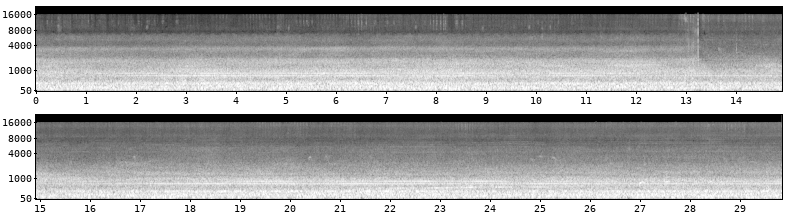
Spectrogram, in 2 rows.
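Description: Rolls-Royce Trent 7000 turbofans of an Airbus A330-900neo at taxi power, heard from afar as a steady rumble with a thin steady whine. The higher hiss drops off suddenly about thirteen seconds in.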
